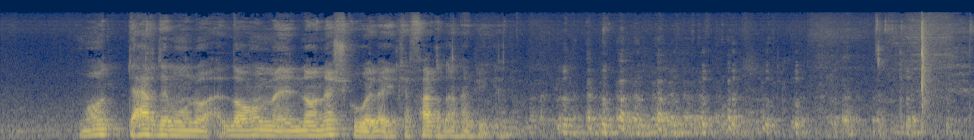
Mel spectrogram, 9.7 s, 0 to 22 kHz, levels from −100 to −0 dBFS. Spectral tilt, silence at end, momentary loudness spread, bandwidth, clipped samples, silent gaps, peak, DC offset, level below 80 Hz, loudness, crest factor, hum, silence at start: -5.5 dB/octave; 0 s; 15 LU; 16 kHz; under 0.1%; none; -2 dBFS; under 0.1%; -54 dBFS; -26 LUFS; 26 dB; none; 0 s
